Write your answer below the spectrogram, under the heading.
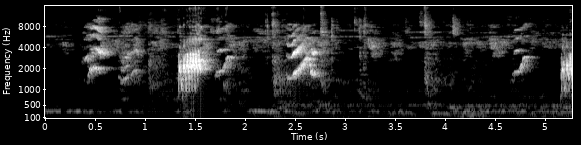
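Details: Male and female pied myna being paired, uttering a series of scratchy squawks and chattering notes at irregular intervals, with a steady low hum in the background.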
